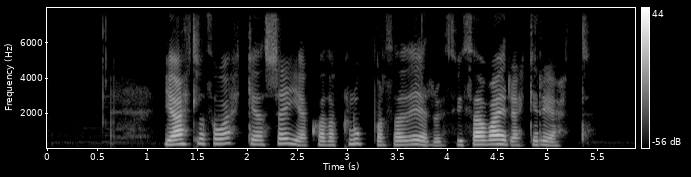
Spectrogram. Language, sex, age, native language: Icelandic, female, 40-49, Icelandic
